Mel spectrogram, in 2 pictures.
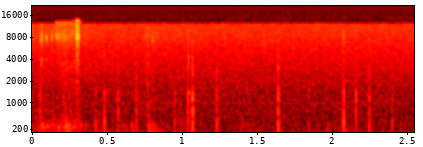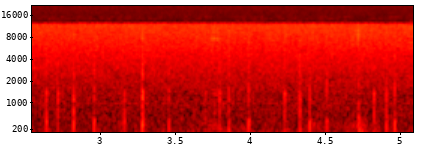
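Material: Gourd rind.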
